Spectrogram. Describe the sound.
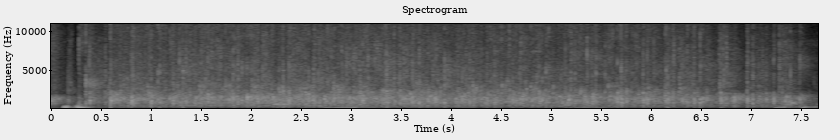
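Sustained audience applause, a dense, steady wash of many hands clapping at even loudness for several seconds, with faint voices mixed beneath it.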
